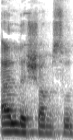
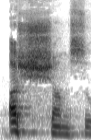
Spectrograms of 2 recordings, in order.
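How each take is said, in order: First: The 'l' sound is pronounced before 'shamsu'. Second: The 'l' merges into a doubled 'sh' sound. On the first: The speaker calls it wrong. "You don't say al shamsu" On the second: The speaker calls it right. "It becomes ash shamsu"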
